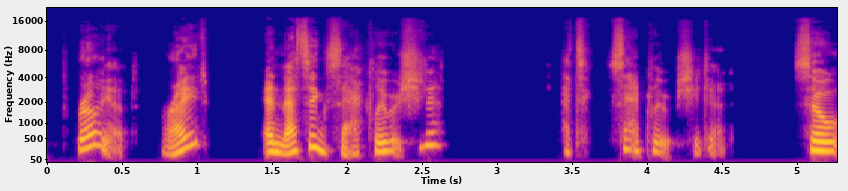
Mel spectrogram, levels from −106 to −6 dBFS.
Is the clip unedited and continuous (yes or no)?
yes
